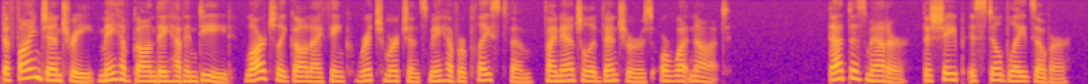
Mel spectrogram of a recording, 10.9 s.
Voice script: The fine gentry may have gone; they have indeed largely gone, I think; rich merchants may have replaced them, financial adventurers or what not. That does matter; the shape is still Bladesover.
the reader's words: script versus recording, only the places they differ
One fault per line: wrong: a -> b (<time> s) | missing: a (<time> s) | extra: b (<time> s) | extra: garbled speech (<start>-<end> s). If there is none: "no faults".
no faults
